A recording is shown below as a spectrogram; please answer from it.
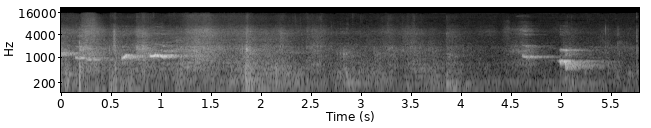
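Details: Cane Corso puppies, three weeks old, offspring of Paula and Bullet, give short thin squeaks early on and a pair of sharper falling yelps near the end, with quiet rustling between.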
